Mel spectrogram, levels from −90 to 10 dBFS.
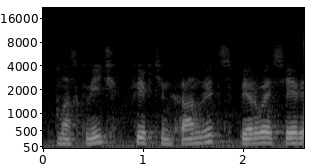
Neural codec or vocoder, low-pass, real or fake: none; 7.2 kHz; real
